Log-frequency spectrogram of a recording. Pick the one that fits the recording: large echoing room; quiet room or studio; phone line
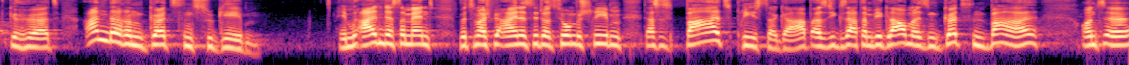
large echoing room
